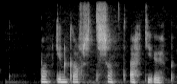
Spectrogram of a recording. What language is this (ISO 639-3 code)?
isl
